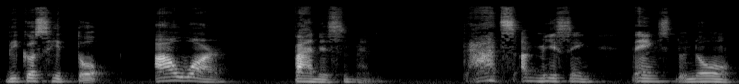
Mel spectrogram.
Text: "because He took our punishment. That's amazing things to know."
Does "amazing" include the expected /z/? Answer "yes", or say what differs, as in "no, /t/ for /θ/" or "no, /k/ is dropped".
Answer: no, /s/ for /z/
